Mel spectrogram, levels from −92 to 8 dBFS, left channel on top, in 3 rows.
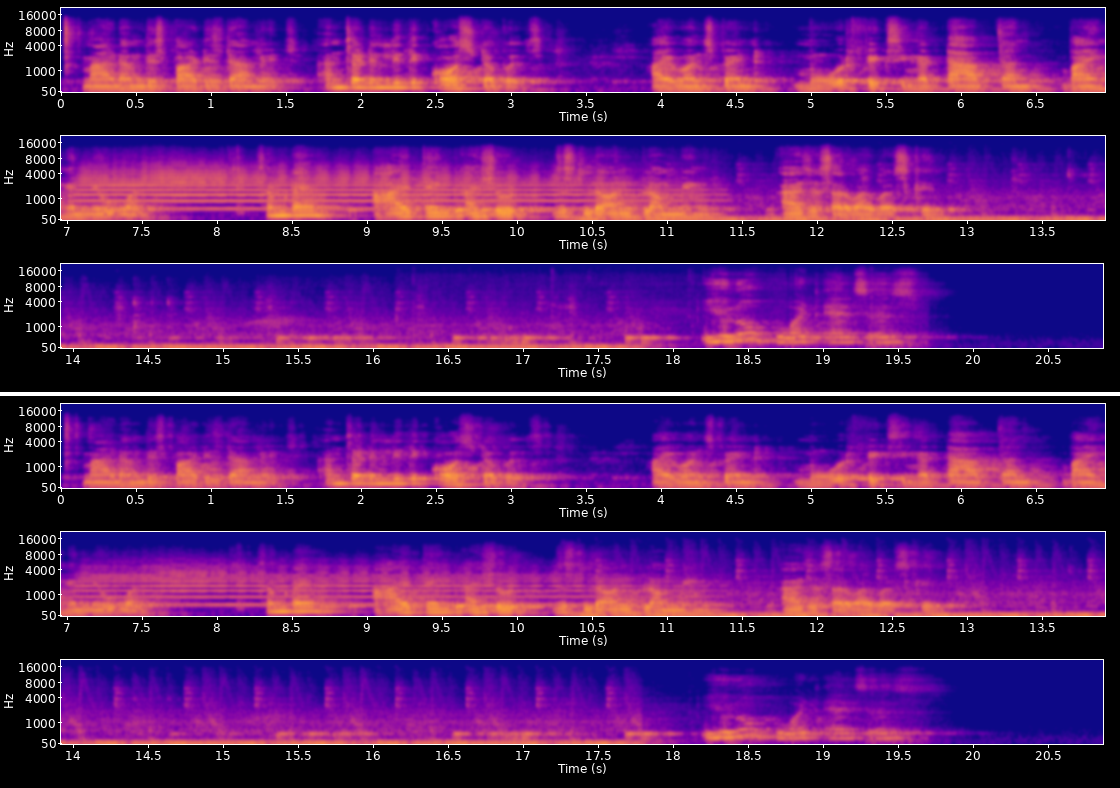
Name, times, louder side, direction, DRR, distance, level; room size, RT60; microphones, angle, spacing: voice 1, 0.1-3.2 3.9-7.6 8.3-11.4 11.7-12.9 15.3-16.0 16.5-17.1 17.7-17.9 18.2-18.4 18.7-18.8, left 2 dB, 90° left, 1.8 m, -24 dB
Trumpet, 7.0-11.4, left 6 dB, 40° left, 0.9 m, -31 dB
sound 1, 10.3-17.8, right 1 dB, 80° right, 3.6 m, -35 dB
voice 2, 18.2-19.7, left 1 dB, 70° left, 1.3 m, -31 dB
27.5 x 15.0 x 9.9 m
head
